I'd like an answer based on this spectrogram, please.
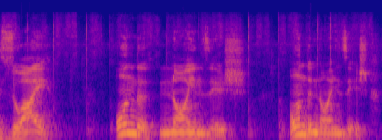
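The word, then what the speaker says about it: neunzig: उंदन नोइंजेश।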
